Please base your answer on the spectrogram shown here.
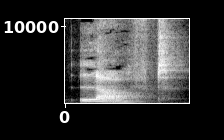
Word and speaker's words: laughed: dropped next I have the verb laugh its sound ends in the Eddie ending will be pronounced as T laughed laughed and finally we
